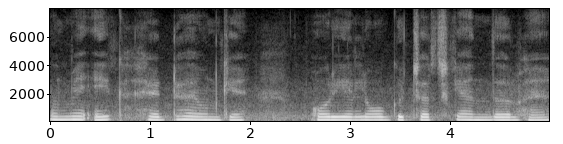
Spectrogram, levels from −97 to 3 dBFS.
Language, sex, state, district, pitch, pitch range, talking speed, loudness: Hindi, female, Bihar, Kishanganj, 200 Hz, 195-210 Hz, 145 wpm, -15 LUFS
